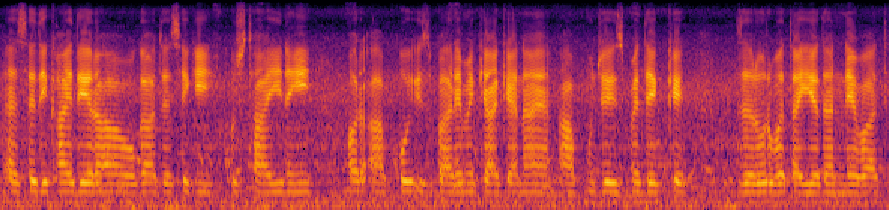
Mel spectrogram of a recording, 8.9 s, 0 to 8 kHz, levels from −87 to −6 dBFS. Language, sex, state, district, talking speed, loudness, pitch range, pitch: Hindi, male, Chhattisgarh, Raipur, 180 wpm, -17 LUFS, 130-135 Hz, 130 Hz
